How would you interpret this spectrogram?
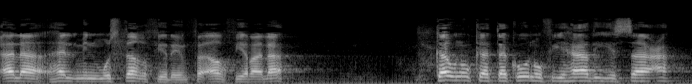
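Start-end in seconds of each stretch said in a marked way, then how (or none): none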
